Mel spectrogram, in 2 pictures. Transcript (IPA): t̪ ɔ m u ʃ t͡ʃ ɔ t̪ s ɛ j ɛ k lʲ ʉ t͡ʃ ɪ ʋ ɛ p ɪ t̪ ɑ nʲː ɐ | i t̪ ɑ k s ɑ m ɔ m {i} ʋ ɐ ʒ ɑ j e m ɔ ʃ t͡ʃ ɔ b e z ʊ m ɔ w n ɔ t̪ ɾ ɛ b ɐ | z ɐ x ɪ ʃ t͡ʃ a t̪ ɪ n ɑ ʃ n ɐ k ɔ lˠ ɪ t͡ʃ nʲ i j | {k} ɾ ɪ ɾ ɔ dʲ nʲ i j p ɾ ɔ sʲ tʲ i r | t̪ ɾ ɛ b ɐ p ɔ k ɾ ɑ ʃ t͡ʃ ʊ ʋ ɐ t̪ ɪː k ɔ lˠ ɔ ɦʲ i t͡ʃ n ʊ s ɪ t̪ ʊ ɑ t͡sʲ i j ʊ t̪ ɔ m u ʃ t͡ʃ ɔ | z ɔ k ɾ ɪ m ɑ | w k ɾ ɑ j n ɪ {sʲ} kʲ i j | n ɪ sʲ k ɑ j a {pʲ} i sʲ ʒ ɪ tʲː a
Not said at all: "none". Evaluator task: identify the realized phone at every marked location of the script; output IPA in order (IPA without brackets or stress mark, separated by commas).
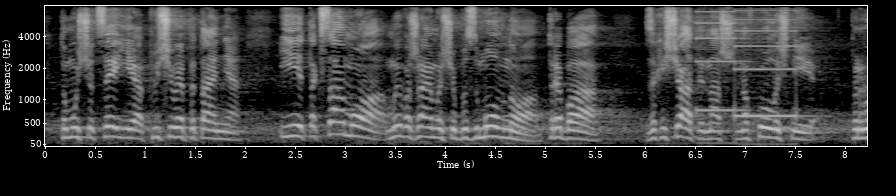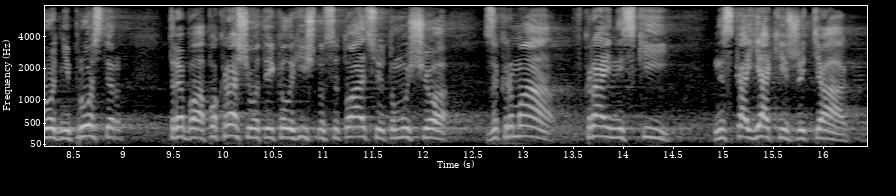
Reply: ɪ, p, sʲ, kʲ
